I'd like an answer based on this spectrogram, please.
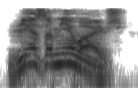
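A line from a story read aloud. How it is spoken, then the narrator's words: Old man's snort. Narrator (Russian): хмыкнул дед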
